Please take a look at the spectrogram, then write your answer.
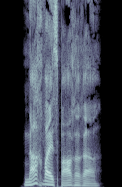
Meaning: inflection of nachweisbar: 1. strong/mixed nominative masculine singular comparative degree 2. strong genitive/dative feminine singular comparative degree 3. strong genitive plural comparative degree
- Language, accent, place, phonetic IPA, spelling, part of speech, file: German, Germany, Berlin, [ˈnaːxvaɪ̯sˌbaːʁəʁɐ], nachweisbarerer, adjective, De-nachweisbarerer.ogg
